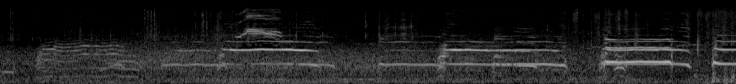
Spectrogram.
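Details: Begging herring gull youngster, two to four months old, asking for food: a run of drawn-out whistled wails, some long and some clipped, each starting with a sharp upward catch, repeated with short breaks over faint background rumble.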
